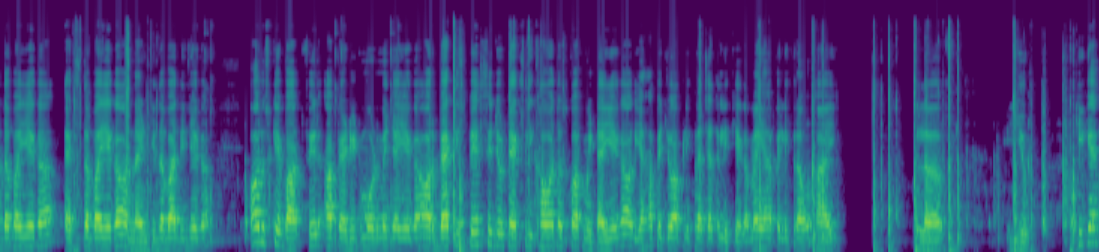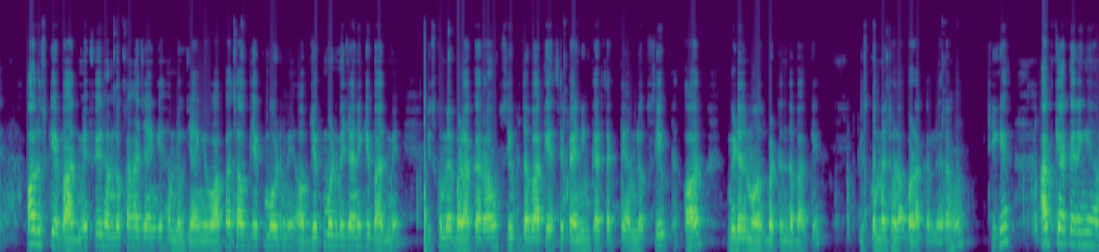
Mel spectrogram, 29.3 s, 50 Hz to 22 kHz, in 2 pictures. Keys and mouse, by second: 6.9 BackSpace, 7.1 BackSpace, 7.3 BackSpace, 7.6 BackSpace, 10.2-13.6 typing.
